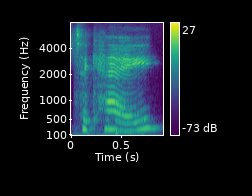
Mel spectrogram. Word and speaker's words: Takei: him all right Dan George Takei I believe it's how you say his name we'll play co the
